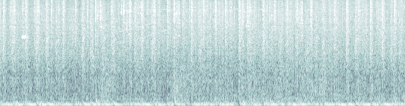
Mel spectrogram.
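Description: Rapid, continuous gunfire from a Godot-made video game, a dense unbroken volley that holds steady loudness for several seconds with no voices.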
